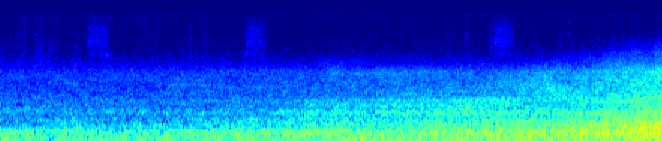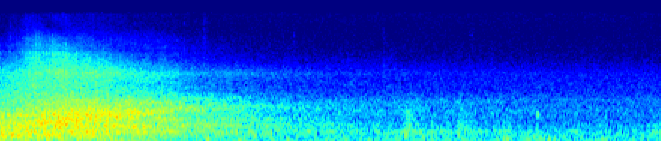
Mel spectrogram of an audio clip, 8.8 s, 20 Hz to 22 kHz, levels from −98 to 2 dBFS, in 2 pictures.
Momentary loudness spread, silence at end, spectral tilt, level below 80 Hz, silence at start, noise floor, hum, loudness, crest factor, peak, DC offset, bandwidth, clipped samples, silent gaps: 26 LU; 0 s; -6.5 dB/octave; -52 dBFS; 0 s; -57 dBFS; none; -35 LUFS; 22 dB; -16 dBFS; under 0.1%; 16 kHz; under 0.1%; none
